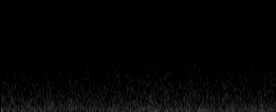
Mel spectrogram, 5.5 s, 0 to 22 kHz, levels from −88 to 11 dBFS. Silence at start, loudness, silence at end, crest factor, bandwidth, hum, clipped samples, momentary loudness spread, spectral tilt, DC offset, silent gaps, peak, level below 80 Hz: 0 s; -70 LUFS; 0 s; 16 dB; 16.5 kHz; none; under 0.1%; 1 LU; -4 dB/octave; under 0.1%; none; -54 dBFS; -76 dBFS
